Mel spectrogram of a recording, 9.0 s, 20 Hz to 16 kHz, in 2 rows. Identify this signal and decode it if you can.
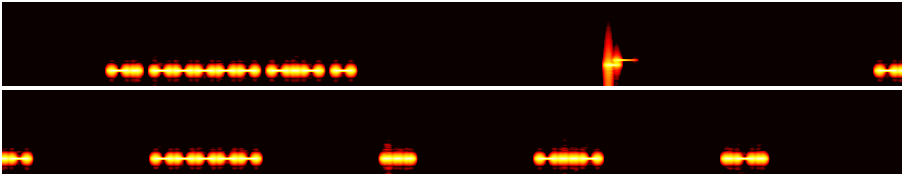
Morse code, heard as a keyed tone, about 44 wpm, spaced as for 18 wpm, 700 Hz. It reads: N0KT K0SXR
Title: USA Call Signs - 8x Character Spacing - 45wpm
